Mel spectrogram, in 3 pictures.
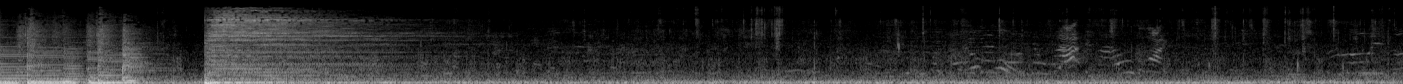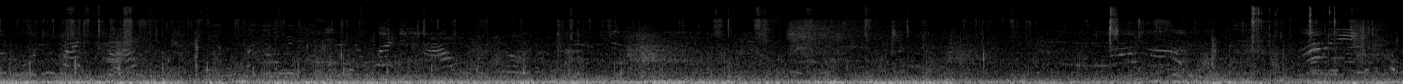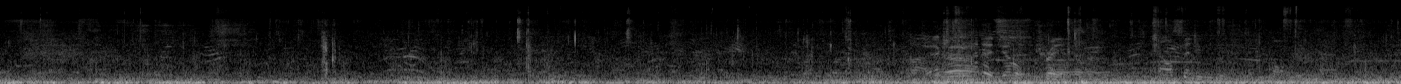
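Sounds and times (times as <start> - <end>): music track: 0.0 - 5.4
faint voices of passers-by: 0.0 - 42.0
street rumble: 0.0 - 42.0.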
